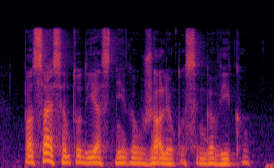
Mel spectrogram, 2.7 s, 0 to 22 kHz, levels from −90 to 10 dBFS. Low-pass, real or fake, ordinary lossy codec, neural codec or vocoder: 10.8 kHz; real; none; none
